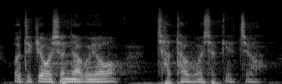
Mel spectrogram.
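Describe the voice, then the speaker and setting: A man's medium-pitched voice at a moderate pace. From South Korea. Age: 60s. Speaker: pastor. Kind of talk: sermon.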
